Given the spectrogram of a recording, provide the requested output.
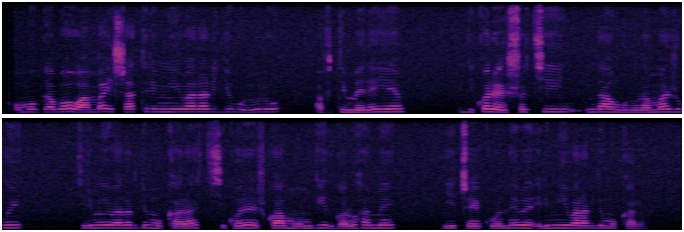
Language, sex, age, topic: Kinyarwanda, male, 18-24, government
